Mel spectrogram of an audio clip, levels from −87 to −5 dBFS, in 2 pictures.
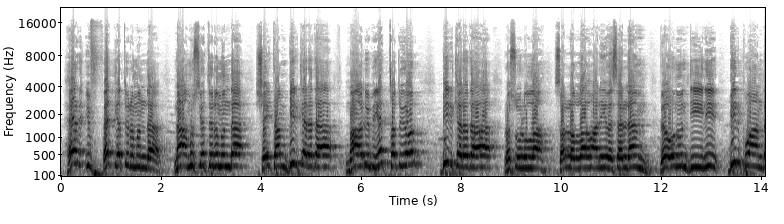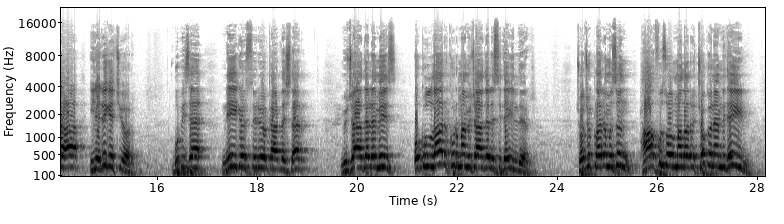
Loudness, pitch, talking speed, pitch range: -9 LUFS, 240 Hz, 90 wpm, 220-260 Hz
